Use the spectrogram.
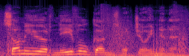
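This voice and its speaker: An actor playing a soldier, recounting battle as a first-person memoir in an audio drama. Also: male voice, medium pitch, expressive, brisk, loud music behind the voice, lightly acted. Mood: intense, raised. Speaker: narrator and lead character. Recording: battle noise of gunfire and artillery. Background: artillery fire and gunshots.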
